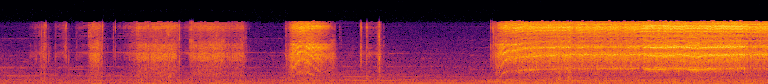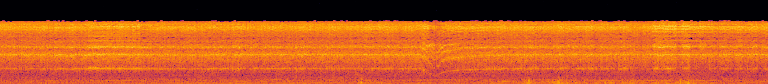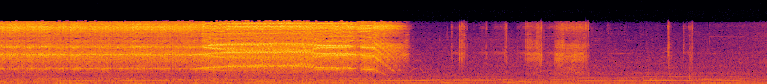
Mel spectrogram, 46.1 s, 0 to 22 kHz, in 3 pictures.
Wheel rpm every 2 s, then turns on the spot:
0, 30, 30, 30, 0, 170, 200, 200, 200, 200, 200, 180, 170, 200, 200, 200, 200, 200, 200, 40, 0, 10, 0.
2-4 38-40 42-44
